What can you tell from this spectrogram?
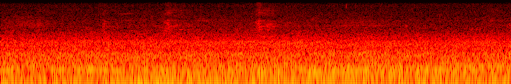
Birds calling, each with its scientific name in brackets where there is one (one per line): Common Grackle (Quiscalus quiscula)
